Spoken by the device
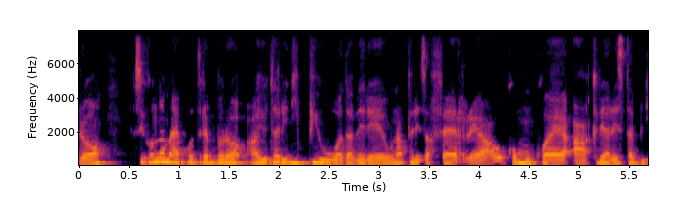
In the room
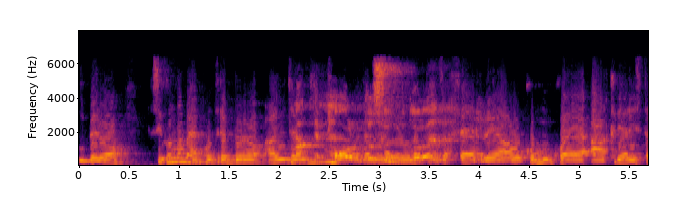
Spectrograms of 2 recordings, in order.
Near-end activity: present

